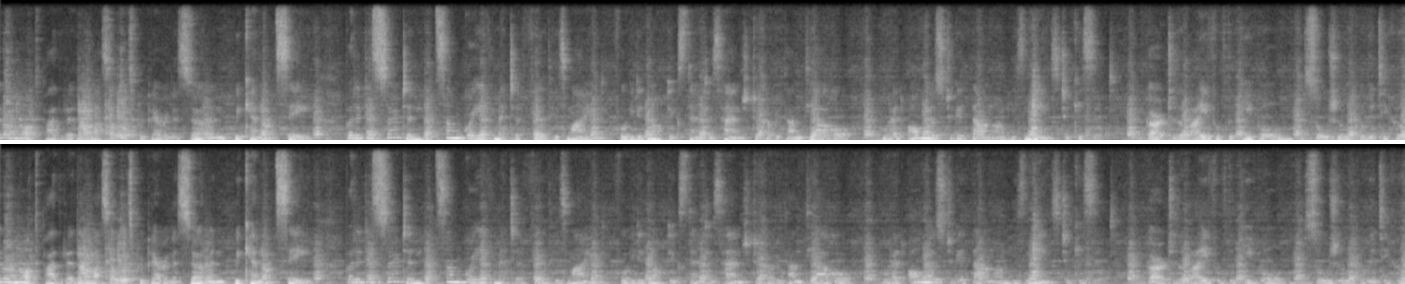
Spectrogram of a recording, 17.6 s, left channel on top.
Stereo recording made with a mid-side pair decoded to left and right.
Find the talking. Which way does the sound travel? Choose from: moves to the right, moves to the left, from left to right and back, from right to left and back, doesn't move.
moves to the left.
